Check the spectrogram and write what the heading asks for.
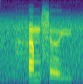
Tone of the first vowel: high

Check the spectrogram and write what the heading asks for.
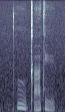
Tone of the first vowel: falling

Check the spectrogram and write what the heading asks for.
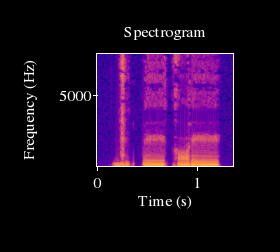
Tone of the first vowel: low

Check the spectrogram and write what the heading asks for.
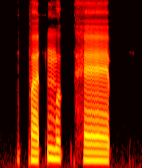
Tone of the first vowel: rising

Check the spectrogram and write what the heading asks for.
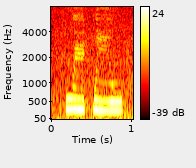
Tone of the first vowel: high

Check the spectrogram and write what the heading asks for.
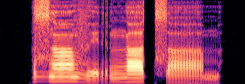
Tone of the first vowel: high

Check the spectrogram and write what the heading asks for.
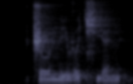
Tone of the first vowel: high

